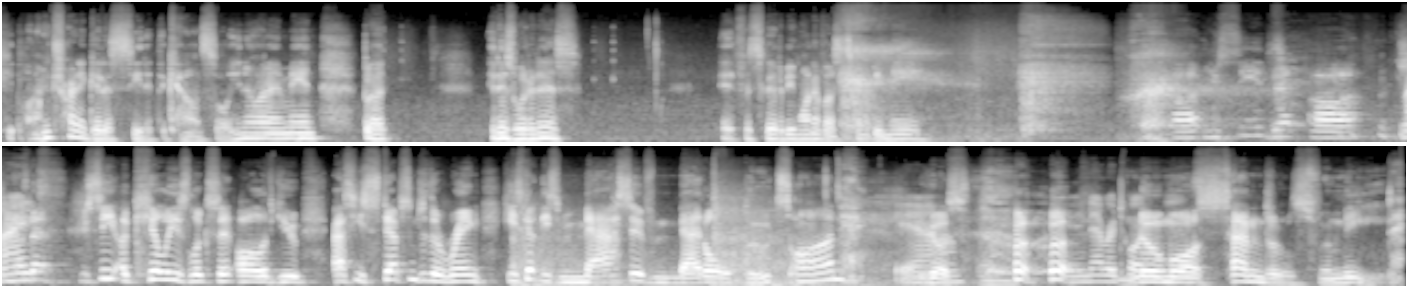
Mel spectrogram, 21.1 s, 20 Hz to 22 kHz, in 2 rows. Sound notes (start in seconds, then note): 6.3 hisses; 17.8 chuckles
